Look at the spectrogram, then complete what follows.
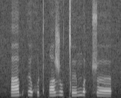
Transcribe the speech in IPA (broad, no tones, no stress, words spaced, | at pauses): abkøχʷɨʈ qʷaʐu ǀøŋʷœʔ ʈ͡ʂœ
